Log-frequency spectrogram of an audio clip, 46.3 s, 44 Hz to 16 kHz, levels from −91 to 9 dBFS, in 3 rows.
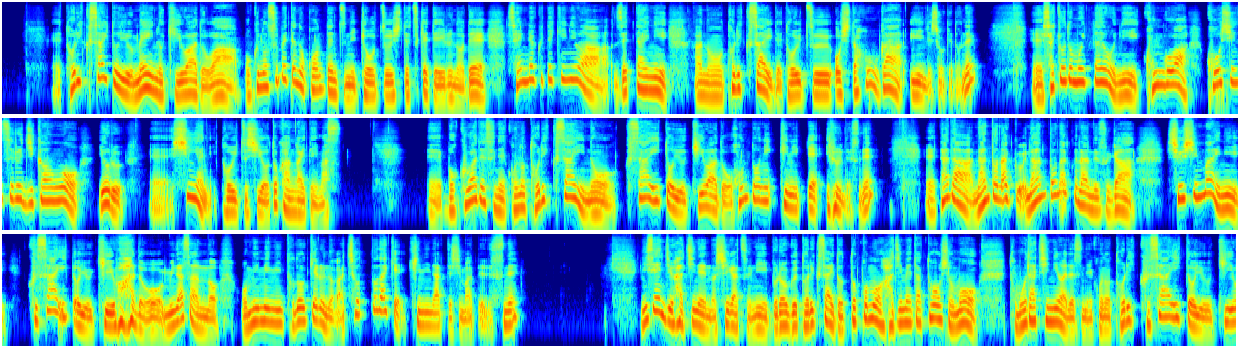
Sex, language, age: male, Japanese, 40-59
